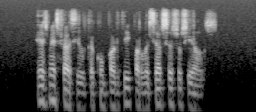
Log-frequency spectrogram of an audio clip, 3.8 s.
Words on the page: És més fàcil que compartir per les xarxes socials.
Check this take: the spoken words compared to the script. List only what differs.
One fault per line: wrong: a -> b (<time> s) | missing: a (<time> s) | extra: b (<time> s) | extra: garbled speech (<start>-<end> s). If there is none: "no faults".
no faults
